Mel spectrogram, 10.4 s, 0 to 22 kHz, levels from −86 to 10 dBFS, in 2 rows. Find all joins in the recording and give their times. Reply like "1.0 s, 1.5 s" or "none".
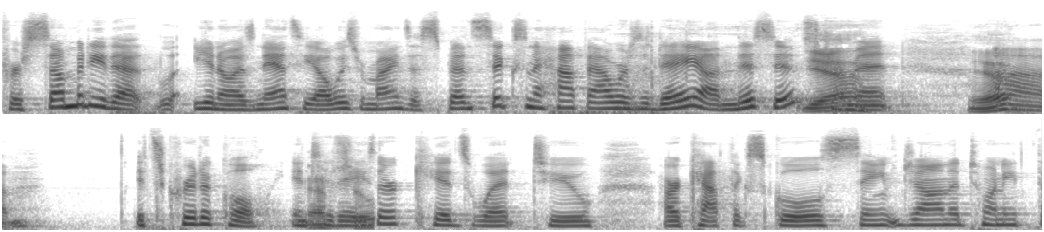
7.0 s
